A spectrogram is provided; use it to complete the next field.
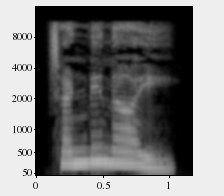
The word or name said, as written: ಚಂಡಿನಾಯಿ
